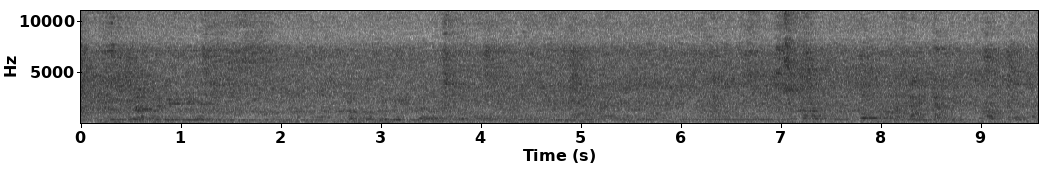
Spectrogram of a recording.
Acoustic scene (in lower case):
cafe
